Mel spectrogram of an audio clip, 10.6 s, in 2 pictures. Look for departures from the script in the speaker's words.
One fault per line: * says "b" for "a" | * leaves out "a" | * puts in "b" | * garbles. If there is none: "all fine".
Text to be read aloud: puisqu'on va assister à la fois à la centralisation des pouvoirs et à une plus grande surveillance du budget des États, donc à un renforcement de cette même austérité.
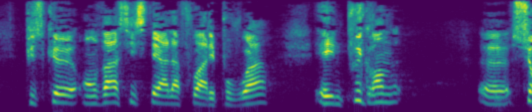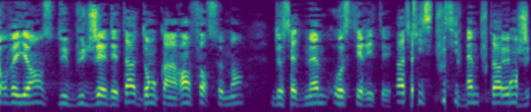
* leaves out "la centralisation"
* leaves out "des"
* garbles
